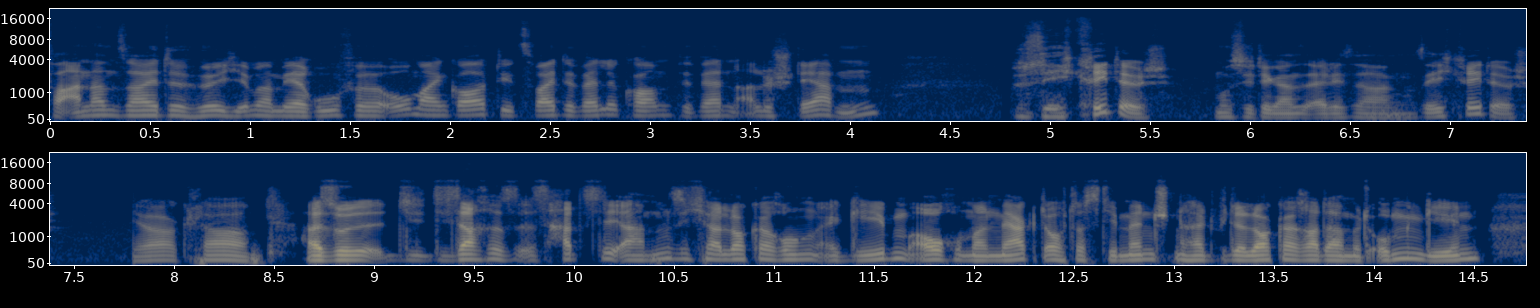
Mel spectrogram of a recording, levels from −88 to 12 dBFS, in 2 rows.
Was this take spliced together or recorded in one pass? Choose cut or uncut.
uncut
